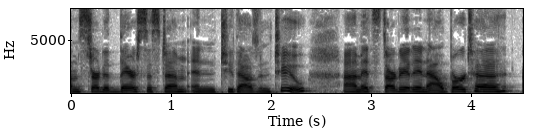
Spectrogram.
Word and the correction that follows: Alberta: I don't know why I just said Alberta that way. – Wow. All the emphasis on the T. – I was super weird. – Started in Alberta.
